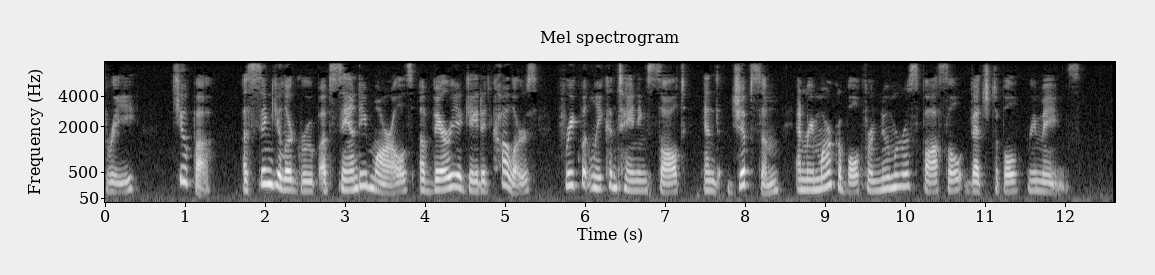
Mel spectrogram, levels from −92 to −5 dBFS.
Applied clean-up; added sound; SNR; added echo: none; none; none; none.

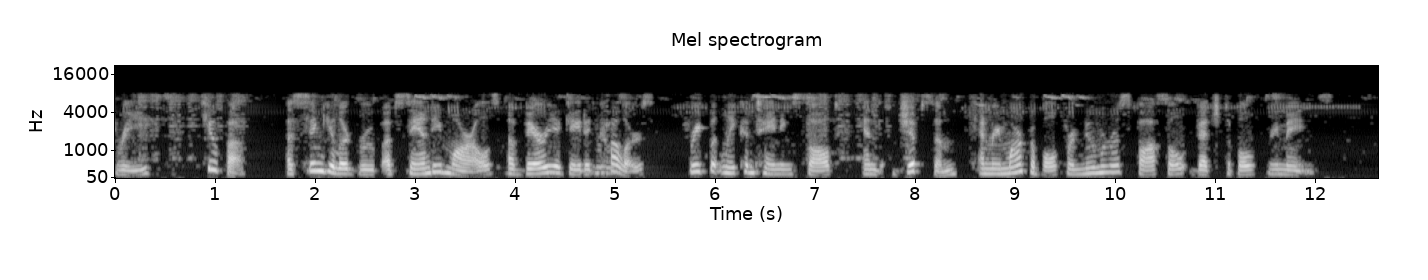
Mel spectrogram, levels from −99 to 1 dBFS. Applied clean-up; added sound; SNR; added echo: classical method spectral subtraction.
